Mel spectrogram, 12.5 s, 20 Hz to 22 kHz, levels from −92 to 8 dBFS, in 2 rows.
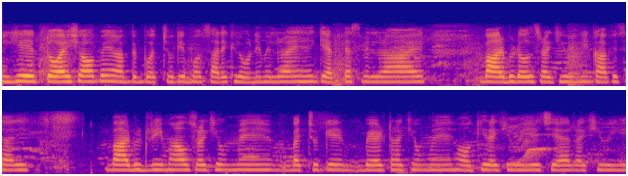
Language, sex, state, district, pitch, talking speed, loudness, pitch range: Hindi, female, Bihar, Gaya, 240 Hz, 225 wpm, -20 LUFS, 235-245 Hz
